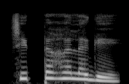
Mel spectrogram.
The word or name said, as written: ಚಿಟ್ಟಹಲಗೆ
